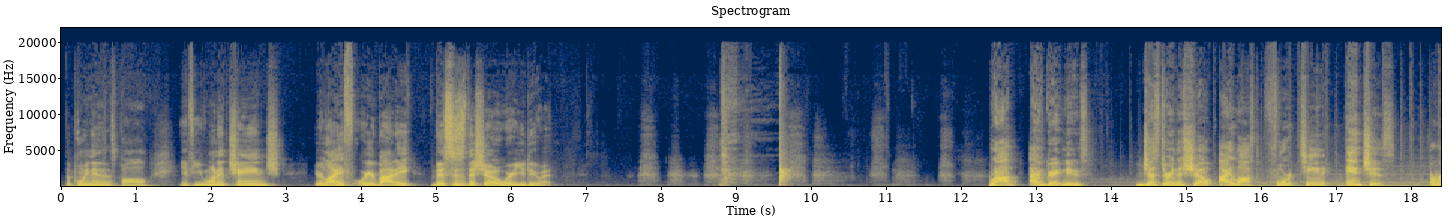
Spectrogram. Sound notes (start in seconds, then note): 7.6 panting; 8.8 laughs and claps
